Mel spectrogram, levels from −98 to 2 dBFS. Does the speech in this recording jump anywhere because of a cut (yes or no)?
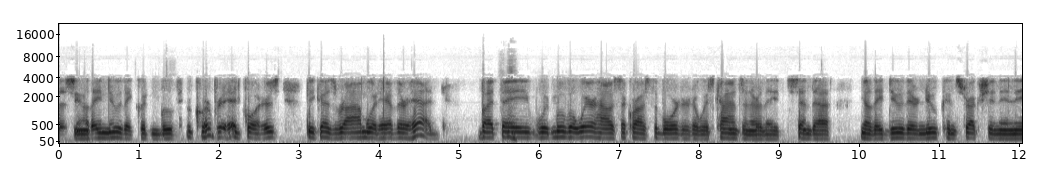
no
